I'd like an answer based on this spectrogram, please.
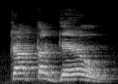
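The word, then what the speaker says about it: καταργέω: destruí a like lá vinda do original grego é pronunciada carta Girl cata Girl que significa tornar ineficaz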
